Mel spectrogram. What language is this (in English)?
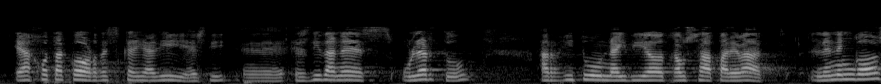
Basque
